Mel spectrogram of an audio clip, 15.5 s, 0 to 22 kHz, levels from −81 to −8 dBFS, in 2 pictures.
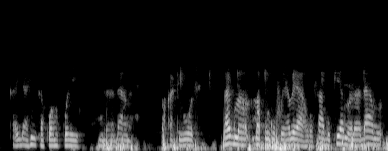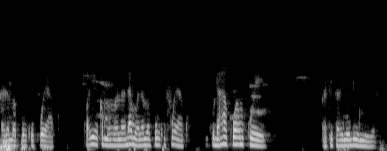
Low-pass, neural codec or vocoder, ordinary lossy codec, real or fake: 3.6 kHz; none; none; real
